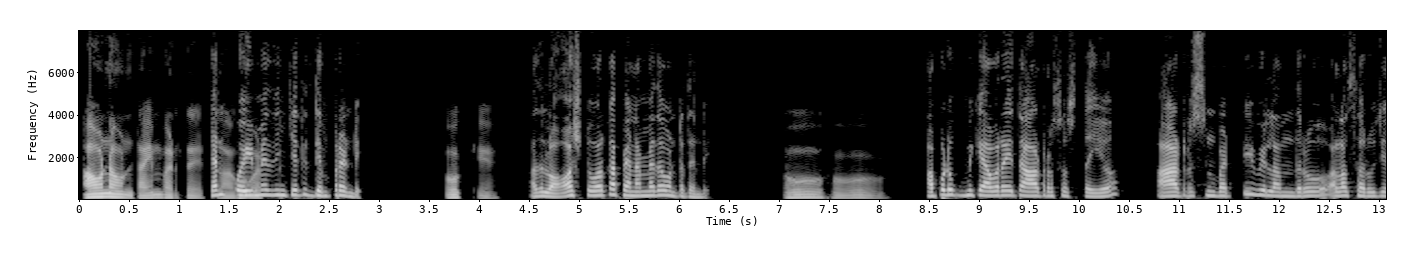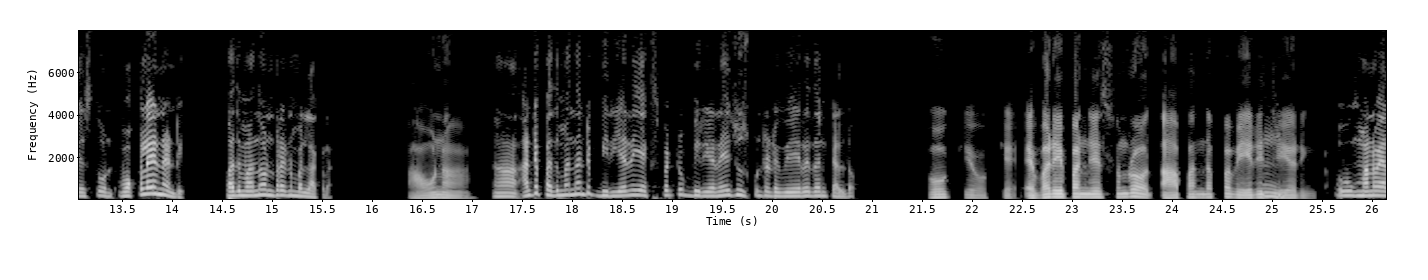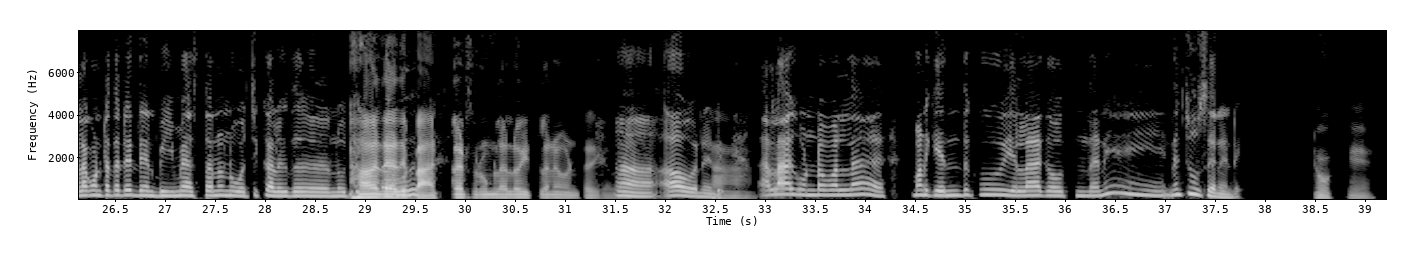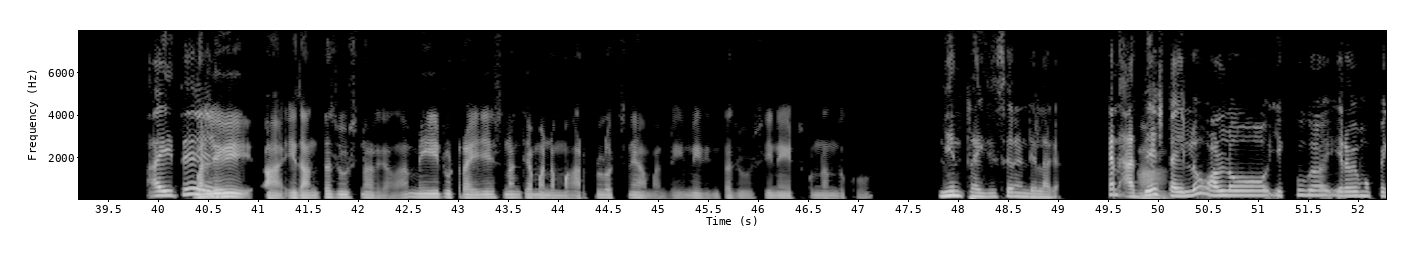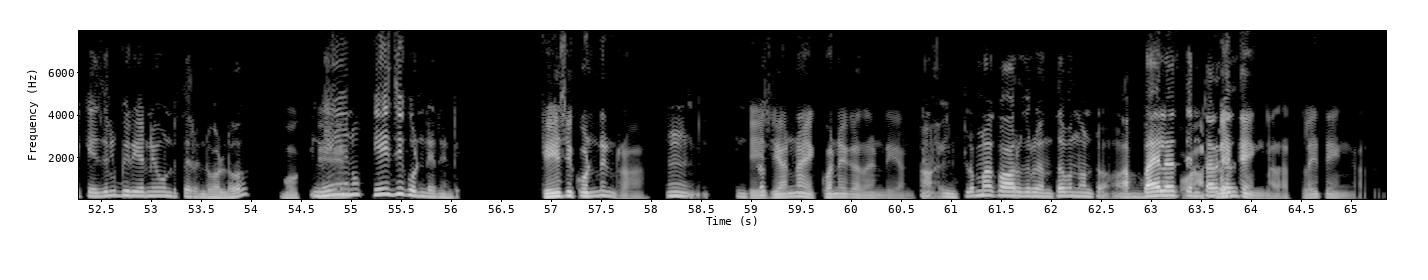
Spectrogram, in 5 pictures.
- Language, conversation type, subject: Telugu, podcast, సాధారణ పదార్థాలతో ఇంట్లోనే రెస్టారెంట్‌లాంటి రుచి ఎలా తీసుకురాగలరు?
- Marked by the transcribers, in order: in English: "లాస్ట్"; in English: "ఆర్డర్స్"; in English: "ఆర్డర్స్‌ని"; in English: "సర్వ్"; in English: "ఎక్స్పర్ట్"; giggle; chuckle; in English: "బ్యాచ్లర్స్"; chuckle; in English: "ట్రై"; in English: "ట్రై"; in English: "స్టైల్‌లో"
